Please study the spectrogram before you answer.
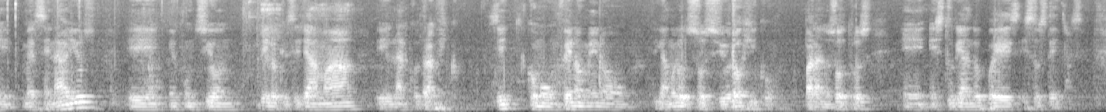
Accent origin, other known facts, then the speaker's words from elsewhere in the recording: Medellín, Antioquia, Colombia; vengo de la ciudad de Medellín.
